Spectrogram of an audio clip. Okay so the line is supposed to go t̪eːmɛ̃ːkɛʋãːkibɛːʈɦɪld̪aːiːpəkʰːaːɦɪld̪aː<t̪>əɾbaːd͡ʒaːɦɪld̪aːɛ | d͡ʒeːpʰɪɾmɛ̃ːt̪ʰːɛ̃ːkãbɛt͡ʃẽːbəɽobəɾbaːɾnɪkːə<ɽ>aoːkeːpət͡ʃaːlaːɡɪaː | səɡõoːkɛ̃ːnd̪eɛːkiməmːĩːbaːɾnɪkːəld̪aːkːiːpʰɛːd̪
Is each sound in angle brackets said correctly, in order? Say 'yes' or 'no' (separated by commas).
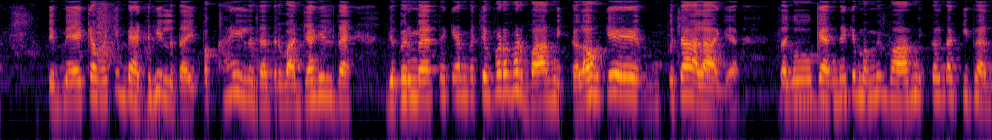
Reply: no, no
